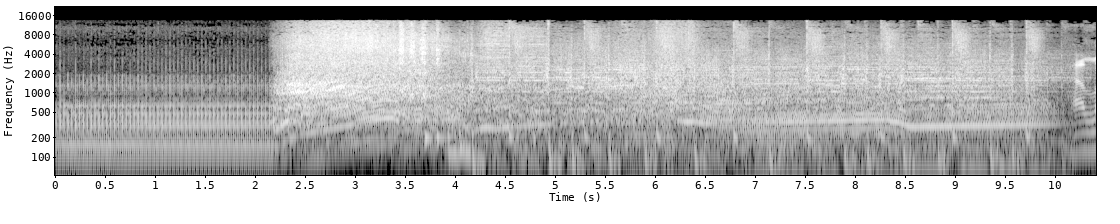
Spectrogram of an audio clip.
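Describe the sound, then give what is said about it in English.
A car engine idles steadily, then roars as it revs hard and accelerates, its pitch climbing in loud sweeps for several seconds before easing off at the end. “I always hear that and I put my foot on the floor like a president's wobbler.”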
